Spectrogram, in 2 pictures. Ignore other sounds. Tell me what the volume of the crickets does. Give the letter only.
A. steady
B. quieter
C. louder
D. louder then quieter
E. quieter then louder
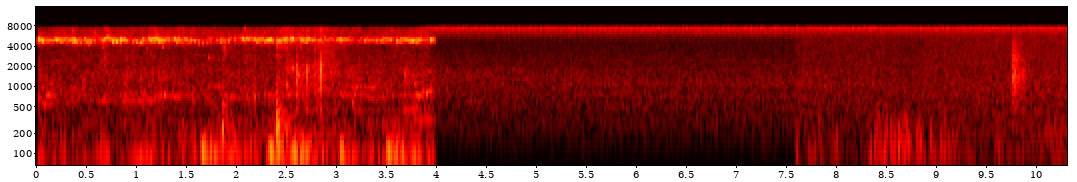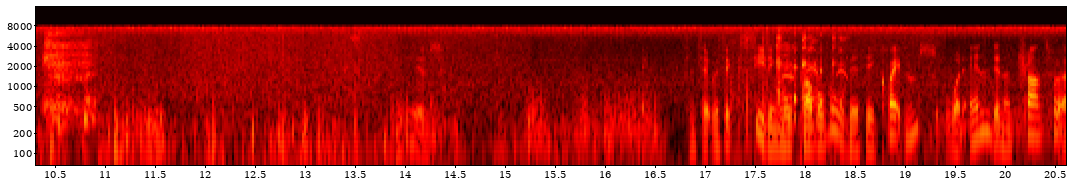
B.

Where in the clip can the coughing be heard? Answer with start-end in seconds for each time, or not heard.
1.9-3.0, 9.7-10.9, 17.1-18.4.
